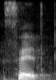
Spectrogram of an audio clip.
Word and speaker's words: said: Yesterday he said. Yesterday He said. he said. Remember that sound of the past of the verb to say. Said. Como tener sed.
